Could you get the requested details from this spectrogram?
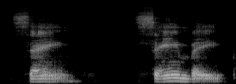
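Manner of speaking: low, lacklustre imitation; falls flat. Mocking her answer to his loving words, falls flat. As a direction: drop it low like a half-hearted reply. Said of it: "it just falls flat".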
